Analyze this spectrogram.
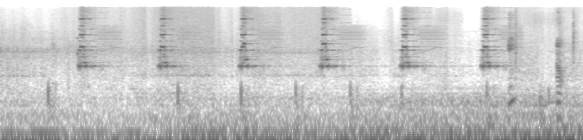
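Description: An electronic meter beeps in a steady, quick rhythm.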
